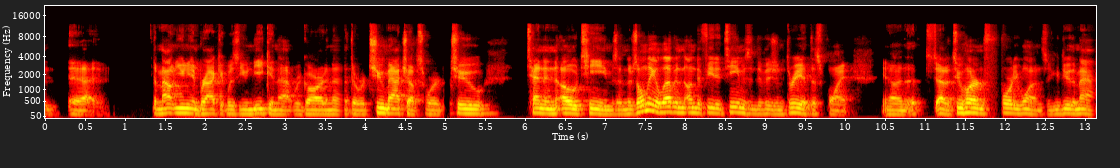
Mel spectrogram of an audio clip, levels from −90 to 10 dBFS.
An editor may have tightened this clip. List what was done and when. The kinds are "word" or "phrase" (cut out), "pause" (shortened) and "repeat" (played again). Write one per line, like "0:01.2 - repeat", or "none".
none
